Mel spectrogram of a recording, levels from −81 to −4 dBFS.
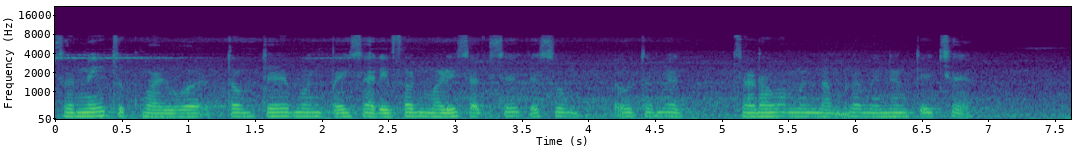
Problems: constant background noise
